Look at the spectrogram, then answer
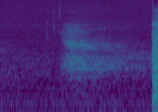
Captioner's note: sigh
